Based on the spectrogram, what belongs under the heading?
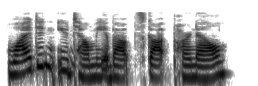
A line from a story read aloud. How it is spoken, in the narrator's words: I asked evenly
